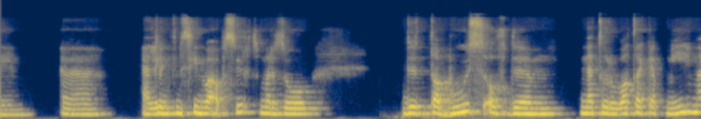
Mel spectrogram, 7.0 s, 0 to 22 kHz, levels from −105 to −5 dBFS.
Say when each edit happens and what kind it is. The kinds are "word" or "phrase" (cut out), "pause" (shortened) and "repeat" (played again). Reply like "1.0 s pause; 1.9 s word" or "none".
1.5 s word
